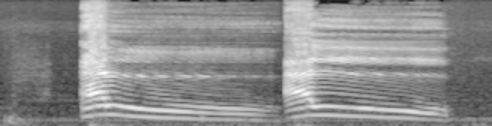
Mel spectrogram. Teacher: my tongue is right after the teeth. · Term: lam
